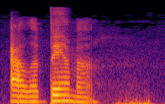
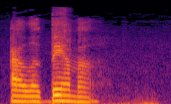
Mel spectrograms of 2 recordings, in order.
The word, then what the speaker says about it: Alabama: So the greater stress is on this third syllable. We say Alabama, Alabama.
